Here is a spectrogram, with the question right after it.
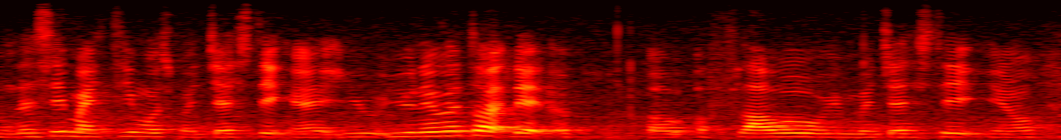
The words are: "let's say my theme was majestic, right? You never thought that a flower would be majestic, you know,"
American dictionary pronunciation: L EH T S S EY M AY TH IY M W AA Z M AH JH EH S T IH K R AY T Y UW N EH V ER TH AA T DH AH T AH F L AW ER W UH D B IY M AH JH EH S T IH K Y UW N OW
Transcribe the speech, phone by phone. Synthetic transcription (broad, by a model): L EH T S S EY M AY T IY M W AA S M AH JH EH S T IH K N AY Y Y UW N EH V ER T AA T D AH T AH F L AW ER W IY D M AH JH EH S T IH K Y UW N OW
